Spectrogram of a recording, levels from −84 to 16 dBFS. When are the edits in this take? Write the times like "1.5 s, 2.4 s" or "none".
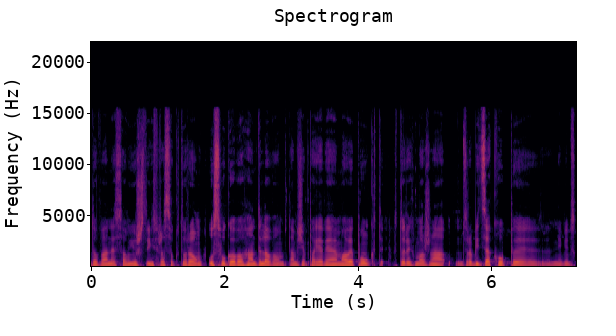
1.7 s, 4.5 s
